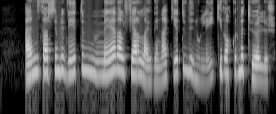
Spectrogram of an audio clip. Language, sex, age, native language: Icelandic, female, 40-49, Icelandic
